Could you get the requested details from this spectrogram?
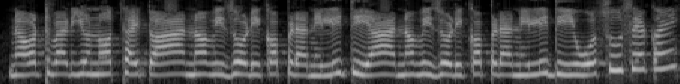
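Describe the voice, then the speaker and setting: A man's voice: extremely high pitch, steady tone, fast, bright, forceful tone, slight background noise, full character voice. A man playing a stingy young husband who grumbles and makes defensive excuses, speaking. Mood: grumbling.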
